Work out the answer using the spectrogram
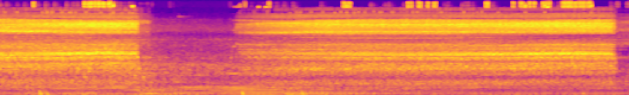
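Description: Barn owls give long, harsh, hissing screams that run on with one brief break, over a low rumble in the background.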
